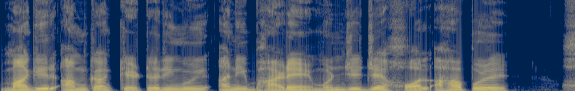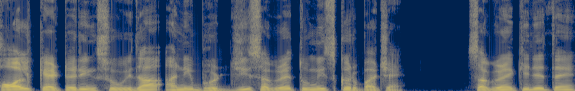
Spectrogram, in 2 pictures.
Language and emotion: Goan Konkani, neutral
